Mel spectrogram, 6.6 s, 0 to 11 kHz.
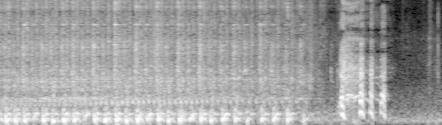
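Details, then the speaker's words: Briggs & Stratton 5hp mini chopper with CVT belt drive at cold idle, idle turned down low so the belt unhooks; a slow, uneven single-cylinder putter that stumbles as if about to stall. It needs warming up; normal cold idle. "I was thinking it's going to die. It needs to warm up a little bit. I got the idle turned down low."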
